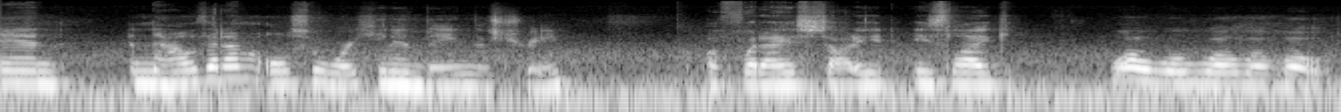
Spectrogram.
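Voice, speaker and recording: With a non-native accent, the speaker goes at a moderate pace, pausing long and often, while audible room echo surrounds the voice. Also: woman. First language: not English. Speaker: vlogger. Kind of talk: personal vlog.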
